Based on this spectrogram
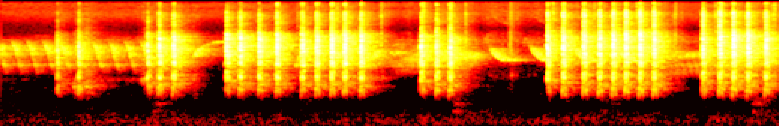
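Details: Energetic Eurasian tree sparrow pouring out dense clusters of harsh, scratchy chirps in bursts about half a second long, separated by brief gaps, with a couple of falling whistled notes between bursts.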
